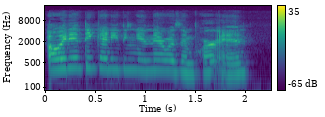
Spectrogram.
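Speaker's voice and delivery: high-pitched, dismissive, brushing-off tone. Retelling overhearing her stepmom talk about the backpacks, imitating her stepmom's excuse. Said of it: "I can hear her being like".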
